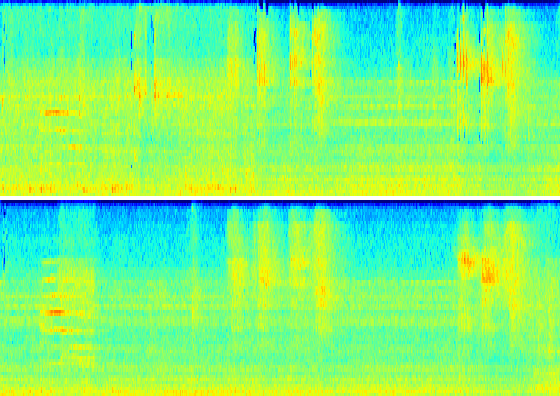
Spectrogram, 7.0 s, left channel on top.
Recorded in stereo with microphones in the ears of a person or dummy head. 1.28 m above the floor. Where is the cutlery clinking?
50° left (ahead or behind), 0.6 m.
